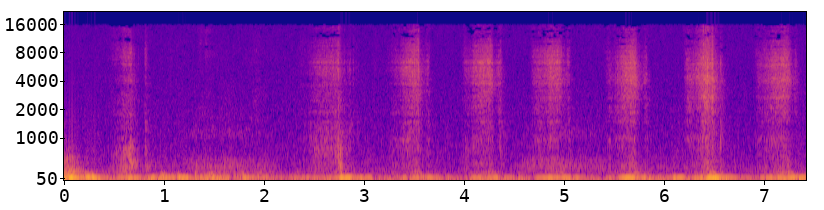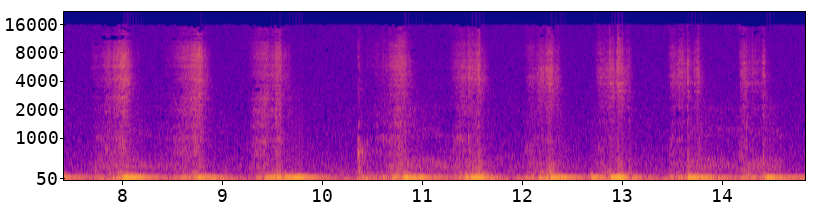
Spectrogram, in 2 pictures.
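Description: A mini wooden rake scrapes lines into fine pink sand in a small round wooden zen garden tray, while the other hand holds the tray. Soft, bright grainy rasps repeat at an uneven pace over a steady low hum.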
